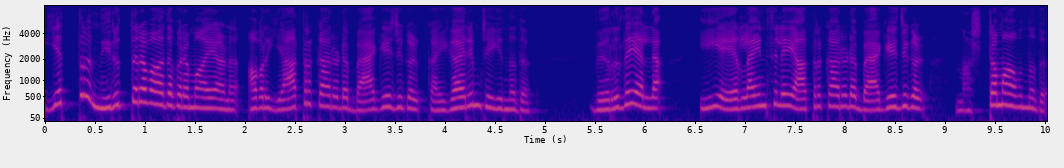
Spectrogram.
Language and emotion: Malayalam, disgusted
